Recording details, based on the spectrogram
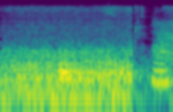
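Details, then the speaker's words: Brief, low, gurgling stomach growl, about one second, from a young woman during a livestream; she wonders if it is because she is full. "Did they hear that? My stomach just growled. It just growled."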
